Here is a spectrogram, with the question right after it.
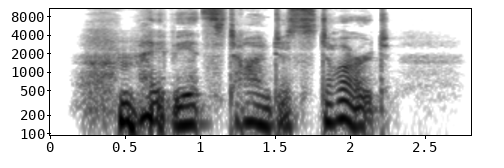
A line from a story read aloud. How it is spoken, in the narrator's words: Jack muttered, not quite under his breath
